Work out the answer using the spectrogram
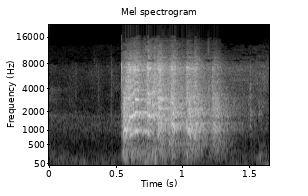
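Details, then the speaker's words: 1972 Honda CB500 Four project bike, no oil in engine: silence, then short sharp starter whirr under a second bumping the engine briefly; starter works. "All right, so the starter works."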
